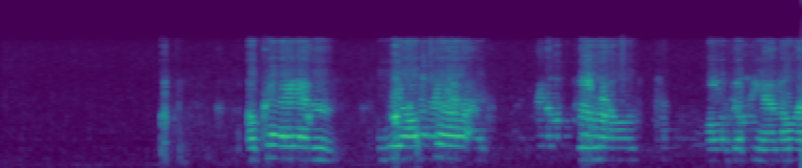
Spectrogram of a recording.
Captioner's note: voiceover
